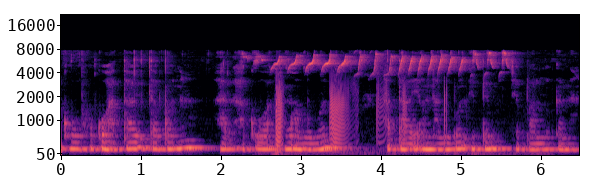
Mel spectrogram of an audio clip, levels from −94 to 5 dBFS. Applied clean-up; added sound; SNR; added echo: none; Fart; 13 dB; reverberation time 0.6 s.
